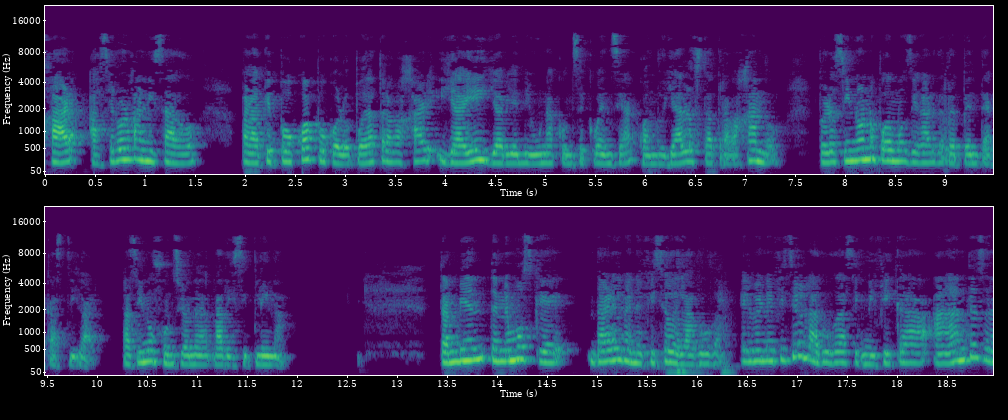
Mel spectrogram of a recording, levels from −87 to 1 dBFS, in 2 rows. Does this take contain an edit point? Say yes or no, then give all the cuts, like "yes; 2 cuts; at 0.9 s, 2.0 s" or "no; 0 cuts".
no; 0 cuts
